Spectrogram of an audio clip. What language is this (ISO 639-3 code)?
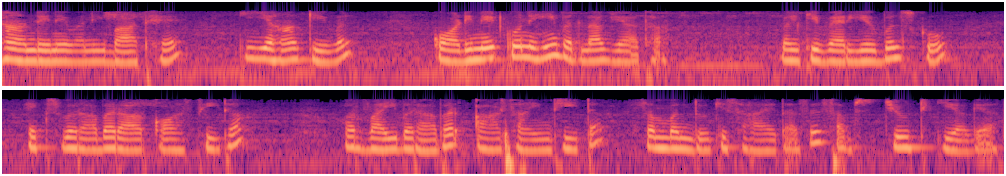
hin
